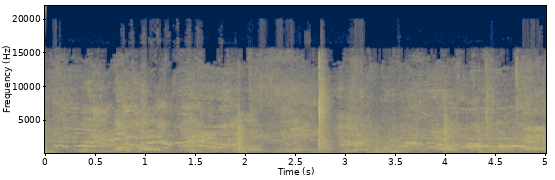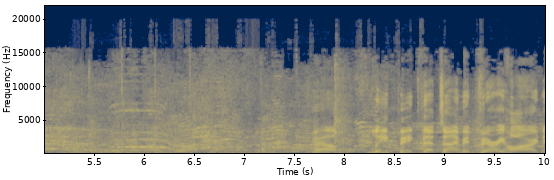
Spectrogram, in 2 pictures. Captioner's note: crowd chatter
